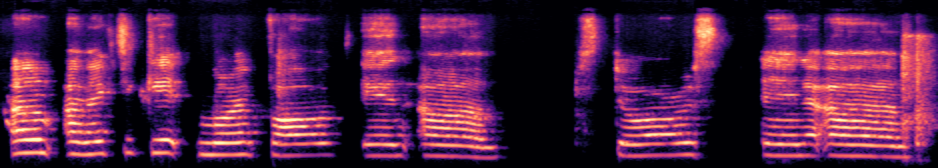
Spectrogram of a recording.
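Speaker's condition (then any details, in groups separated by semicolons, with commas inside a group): Down syndrome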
